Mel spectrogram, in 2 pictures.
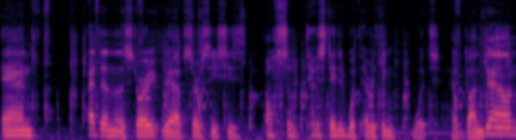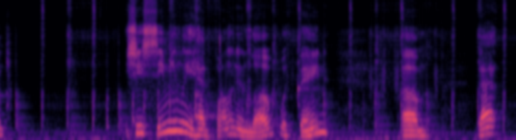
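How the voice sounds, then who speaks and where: Man, hoarse voice, mid-pitched, chatty solo host, rambling retelling, faint music underneath. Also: darkish tone. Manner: chatty, filler-heavy retelling with laughs. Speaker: comic book channel host. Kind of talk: casual solo video commentary.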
